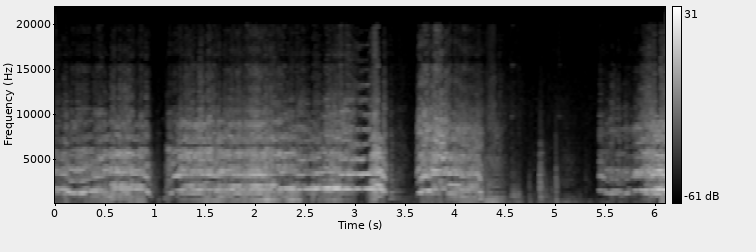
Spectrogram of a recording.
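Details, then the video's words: Wild boars in a group in the wild, making long, tonal, high squeals that waver slightly in pitch, three drawn-out cries broken by short silences. "Wild Boar Sound & Call"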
